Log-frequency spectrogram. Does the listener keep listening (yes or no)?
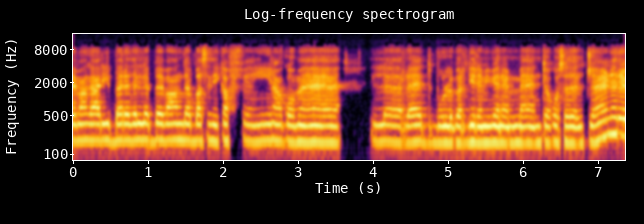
no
